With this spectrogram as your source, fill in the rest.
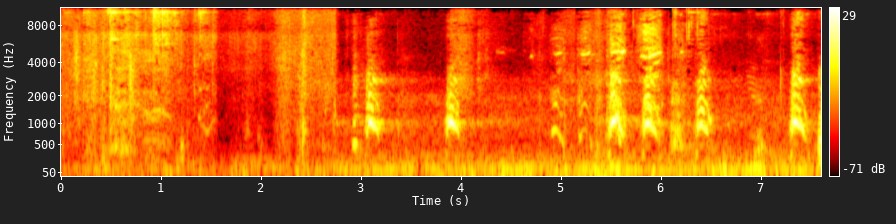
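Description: A chihuahua barks in a string of sharp, high yaps spaced a second or so apart, fairly close, over low background rumble, with brief talk near the start.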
